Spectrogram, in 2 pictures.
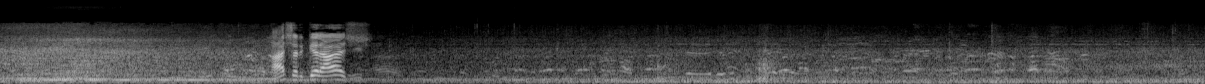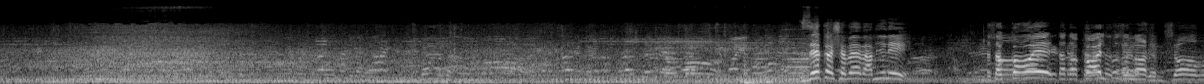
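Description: A crowd of young men chatters outdoors.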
